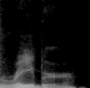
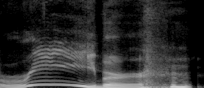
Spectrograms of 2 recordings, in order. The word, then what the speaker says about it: Reber: So it's pronounced Reber, not Reber.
